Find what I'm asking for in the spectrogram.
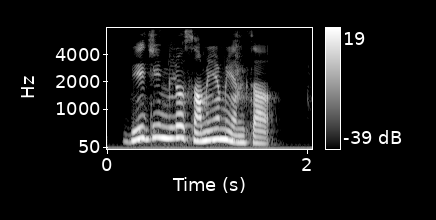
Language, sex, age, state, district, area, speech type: Telugu, female, 30-45, Andhra Pradesh, Nellore, urban, read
